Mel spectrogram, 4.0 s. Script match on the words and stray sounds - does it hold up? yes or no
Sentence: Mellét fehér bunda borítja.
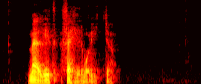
no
